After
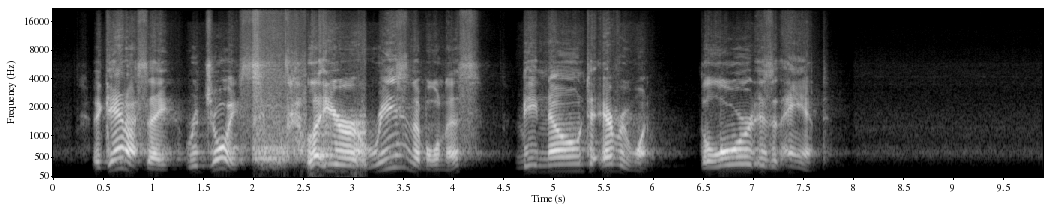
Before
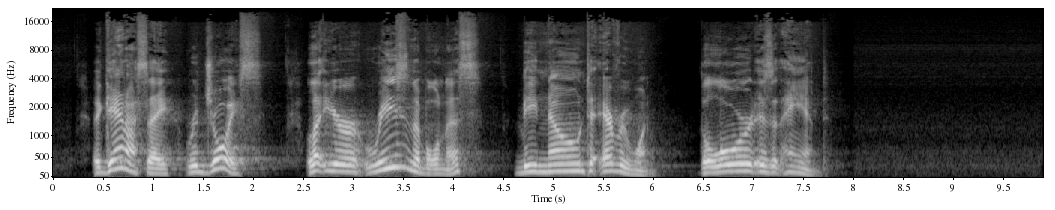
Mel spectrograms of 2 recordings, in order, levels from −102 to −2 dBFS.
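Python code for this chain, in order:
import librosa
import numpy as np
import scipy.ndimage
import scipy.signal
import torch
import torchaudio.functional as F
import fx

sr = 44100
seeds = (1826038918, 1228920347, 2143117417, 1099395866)

y = scipy.signal.medfilt(x, 5)
y = scipy.signal.sosfilt(scipy.signal.ellip(4, 1.0, 80, 570.0, 'highpass', fs=sr, output='sos'), y)
y = fx.env_flatten(y, sr, amount_pct=70, at=(2.0, 3.13), fade=0.02)
y = y * 10.0 ** (7.0 / 20.0)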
